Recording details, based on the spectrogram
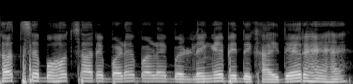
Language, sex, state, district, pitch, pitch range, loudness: Hindi, male, Jharkhand, Ranchi, 140 Hz, 130-145 Hz, -16 LUFS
